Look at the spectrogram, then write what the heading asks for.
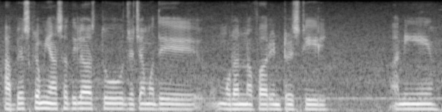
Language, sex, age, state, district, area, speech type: Marathi, male, 18-30, Maharashtra, Nanded, urban, spontaneous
